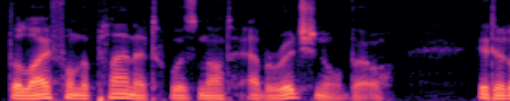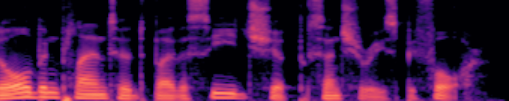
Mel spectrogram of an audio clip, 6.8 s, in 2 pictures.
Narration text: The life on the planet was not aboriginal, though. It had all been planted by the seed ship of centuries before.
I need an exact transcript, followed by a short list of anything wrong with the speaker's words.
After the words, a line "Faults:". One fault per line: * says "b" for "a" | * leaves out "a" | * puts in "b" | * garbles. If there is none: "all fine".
The life on the planet was not aboriginal, though. It had all been planted by the seed ship centuries before.
Faults:
* leaves out "of"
